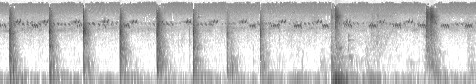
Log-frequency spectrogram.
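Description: Knocking on a door at night: about a dozen sharp, evenly spaced raps, roughly two per second, fairly loud, over a faint steady background hum.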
